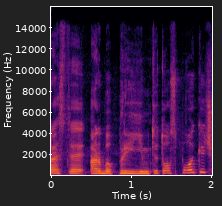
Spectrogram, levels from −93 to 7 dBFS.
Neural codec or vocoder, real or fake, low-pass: none; real; 14.4 kHz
